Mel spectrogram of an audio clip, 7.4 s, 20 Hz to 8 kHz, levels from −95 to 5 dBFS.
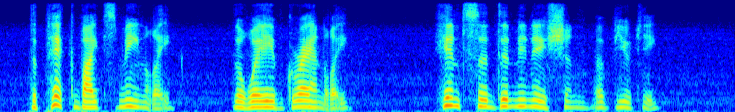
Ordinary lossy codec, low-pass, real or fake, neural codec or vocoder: Opus, 64 kbps; 7.2 kHz; fake; vocoder, 22.05 kHz, 80 mel bands, WaveNeXt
